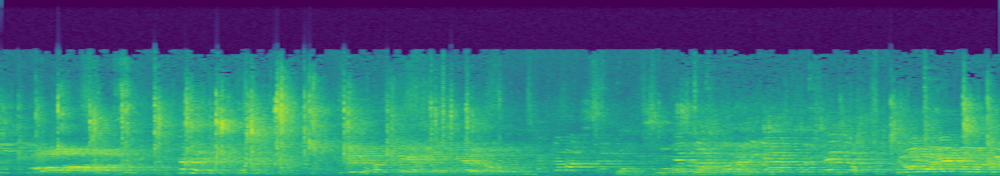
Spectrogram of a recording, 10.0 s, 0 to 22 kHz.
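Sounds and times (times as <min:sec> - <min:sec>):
voices talking in a sports hall: 0:00.0 - 0:10.0.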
